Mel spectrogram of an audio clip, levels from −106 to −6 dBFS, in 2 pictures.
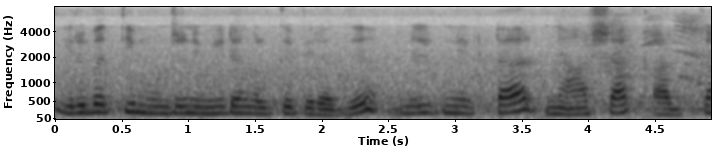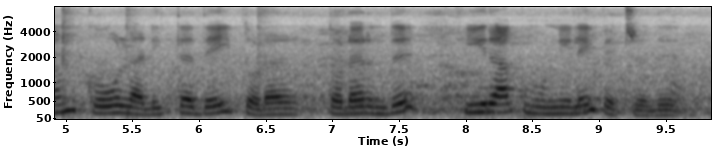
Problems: constant background noise, continuous background conversations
